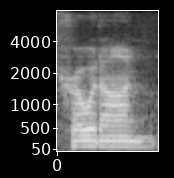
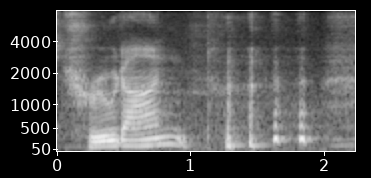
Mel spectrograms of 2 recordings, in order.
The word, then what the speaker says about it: Troodon: Trodon. I'm told it's pronounced Trodon. I've always read it as Trudeon.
